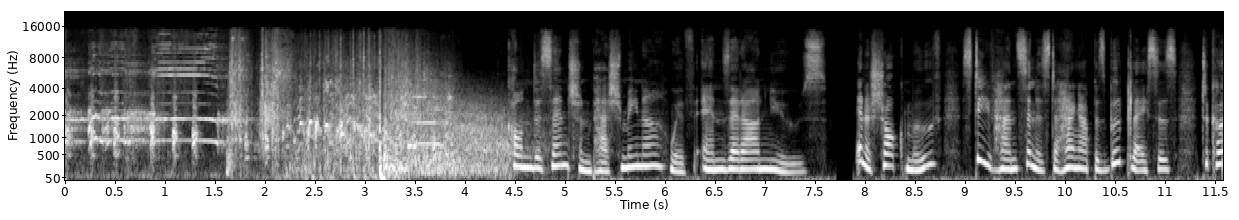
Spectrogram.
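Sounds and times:
roosters crowing and clucking: 0:00.0 - 0:04.0
speech: 0:04.5 - 0:11.5.

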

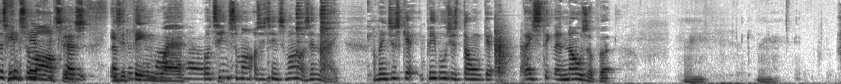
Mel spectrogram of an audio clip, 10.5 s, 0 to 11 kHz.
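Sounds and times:
speech: 0:00.0 - 0:07.8, 0:08.6 - 0:08.9
crunchy chewing of crisp sourdough toast: 0:09.8 - 0:10.4.

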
